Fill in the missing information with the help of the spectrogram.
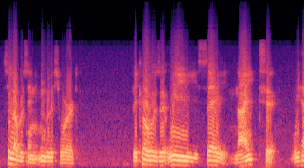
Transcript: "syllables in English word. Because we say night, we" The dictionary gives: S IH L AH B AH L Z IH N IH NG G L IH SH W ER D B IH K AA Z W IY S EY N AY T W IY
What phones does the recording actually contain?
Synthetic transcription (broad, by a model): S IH L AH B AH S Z IH N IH NG G L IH SH W ER D B IH K AA Z W IY S EY N AY T W IY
